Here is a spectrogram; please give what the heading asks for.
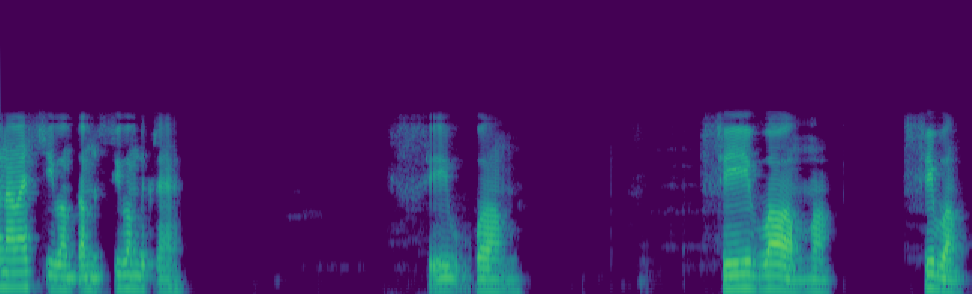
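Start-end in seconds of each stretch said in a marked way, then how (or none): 4.3-5.2 शिवम stretched and soft; drawn-out name. Shown as a demonstration. Teacher stretching own name for class. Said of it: "इसमें ज्यादा समय लग रहा है". 7.2-8.3 शिवम drawn out very slowly; very slow stretch. Shown as a demonstration. Teacher prolonging the name to show length. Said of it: "इसमें ज्यादा समय लग रहा है".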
